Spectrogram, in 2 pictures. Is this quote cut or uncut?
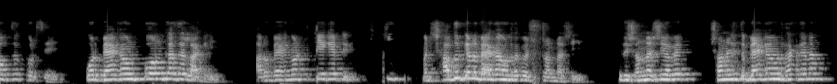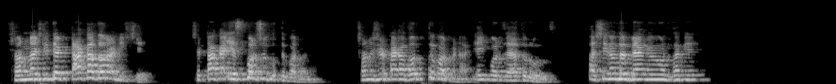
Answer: cut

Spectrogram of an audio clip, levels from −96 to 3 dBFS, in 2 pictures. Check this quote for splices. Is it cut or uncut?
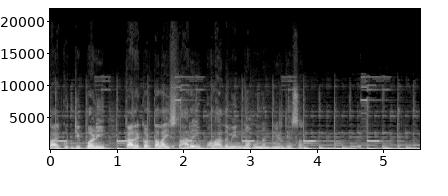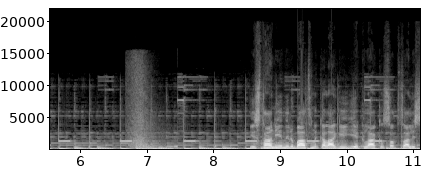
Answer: uncut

